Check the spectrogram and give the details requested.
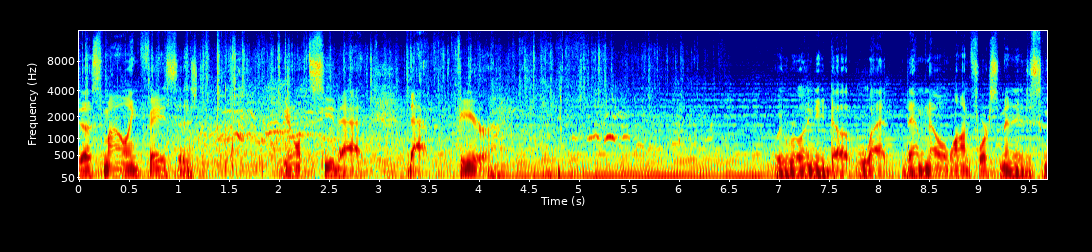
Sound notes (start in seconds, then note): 4.8 kids laughing and running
